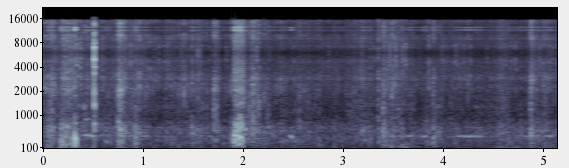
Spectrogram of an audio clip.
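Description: Downhill mountain bike rattling and clattering over a rocky dirt trail, tyres on stones and loose dirt, with two loud knocks from hits on rocks, one about a third of a second in and a louder one about two seconds in.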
